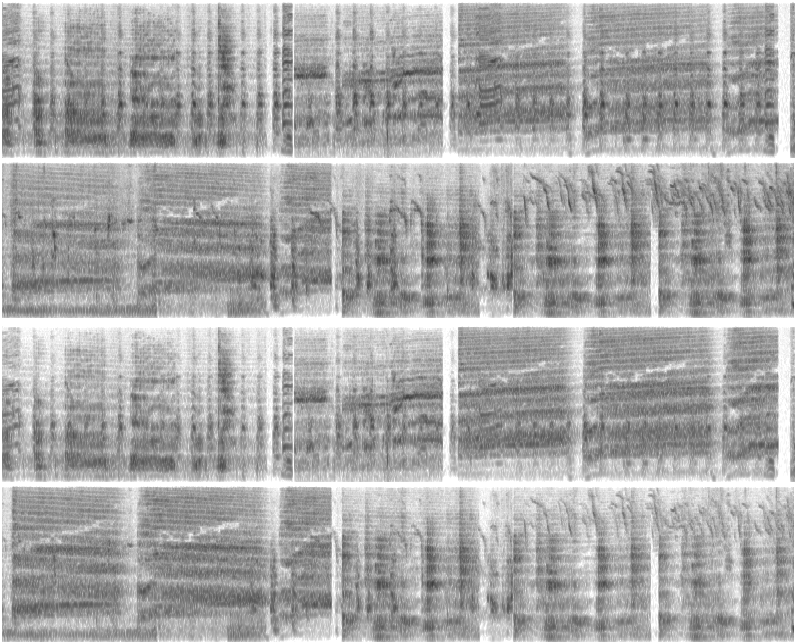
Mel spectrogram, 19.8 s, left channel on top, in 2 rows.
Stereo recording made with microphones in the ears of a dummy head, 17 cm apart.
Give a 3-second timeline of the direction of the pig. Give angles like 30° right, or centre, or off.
30° left, centre, 30° right, 40° right, 20° right, 20° left, 50° left.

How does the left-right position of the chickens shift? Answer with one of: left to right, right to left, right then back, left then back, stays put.
stays put.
